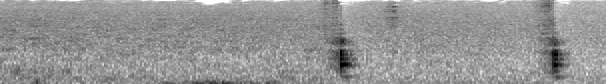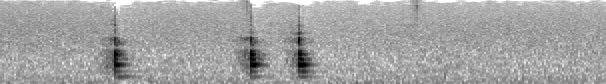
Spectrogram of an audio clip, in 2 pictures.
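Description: Small knife cutting through a hard root held in the hand: five short, sharp snapping cuts about a second apart, the last two in quick succession.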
